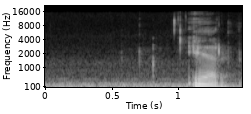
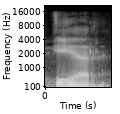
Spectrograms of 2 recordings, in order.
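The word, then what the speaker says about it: heir: এটার উচ্চারণটা এরকম হবে এয়ার উত্তরাধিকার the king left an এয়ার রাজা একজন উত্তরাধিকার রেখে গেলেন the king left an এয়ার এইচ ই আই আর উচ্চারণ হবে এয়ার এয়ার এইচ উচ্চারিত হবে না দা কিং লেফট অ্যান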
